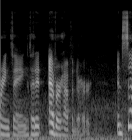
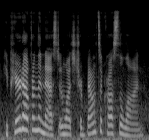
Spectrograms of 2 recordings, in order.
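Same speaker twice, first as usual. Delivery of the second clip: ordinary delivery, nothing marked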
